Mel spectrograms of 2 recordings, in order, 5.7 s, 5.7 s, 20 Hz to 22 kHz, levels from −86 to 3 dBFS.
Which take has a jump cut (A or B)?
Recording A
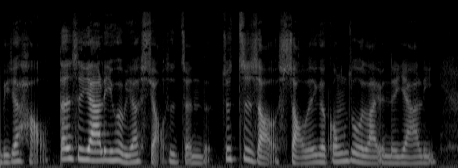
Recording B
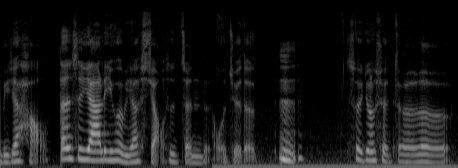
B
